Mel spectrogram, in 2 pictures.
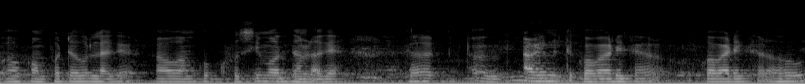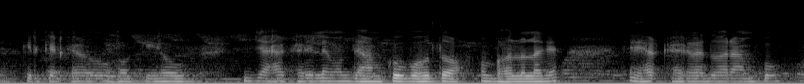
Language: Odia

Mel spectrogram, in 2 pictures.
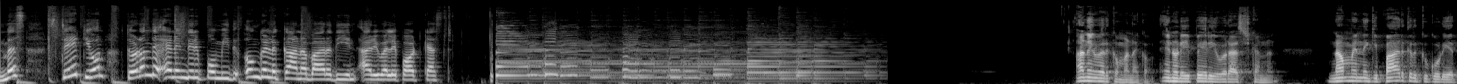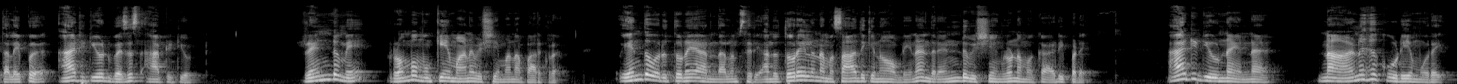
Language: Tamil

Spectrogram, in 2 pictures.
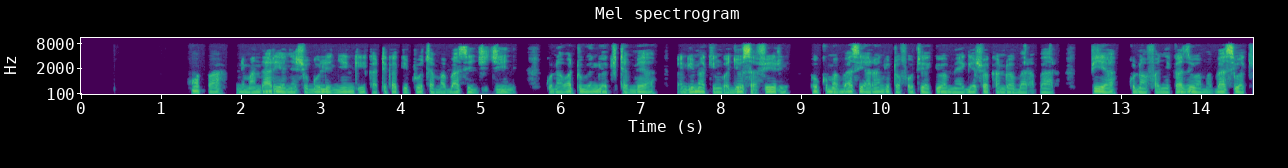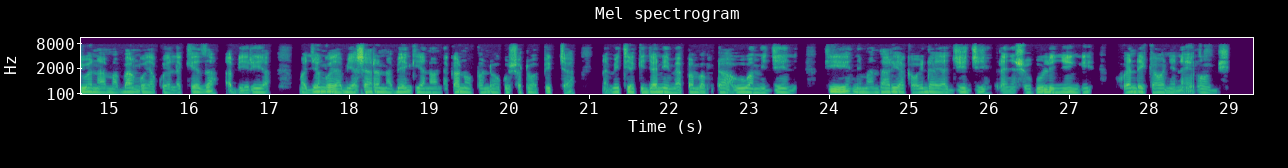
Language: Swahili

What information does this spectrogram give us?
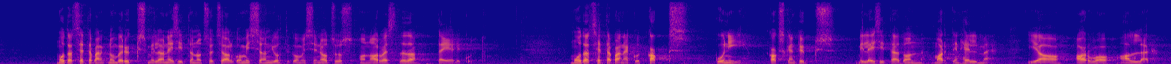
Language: Estonian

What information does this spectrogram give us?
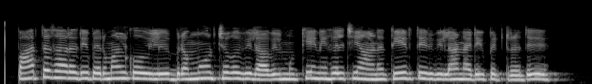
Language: Tamil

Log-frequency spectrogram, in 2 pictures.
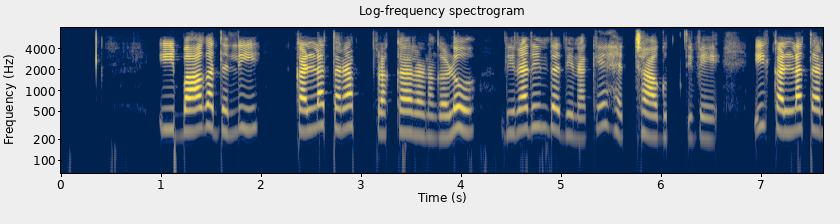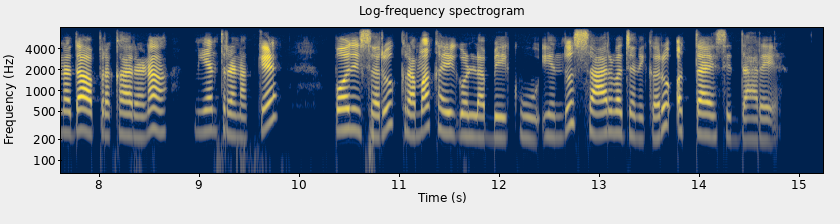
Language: Kannada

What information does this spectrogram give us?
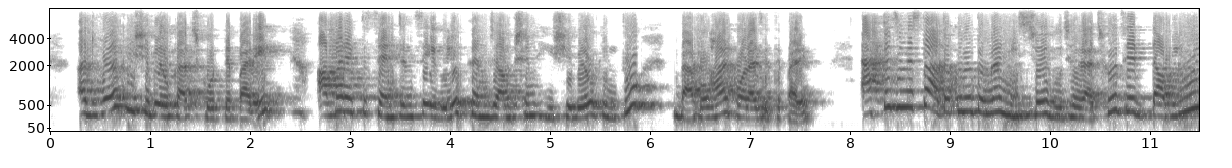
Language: Bangla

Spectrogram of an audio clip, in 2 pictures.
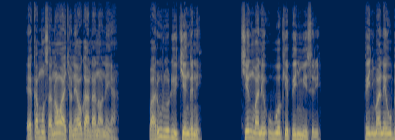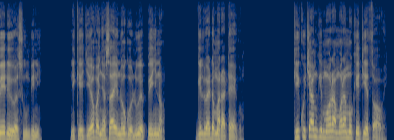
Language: Luo (Kenya and Tanzania)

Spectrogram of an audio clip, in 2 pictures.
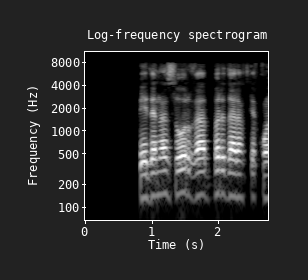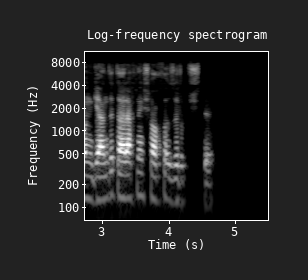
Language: Uzbek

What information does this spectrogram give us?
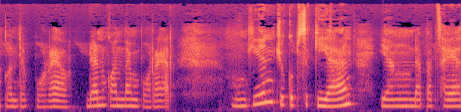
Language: Indonesian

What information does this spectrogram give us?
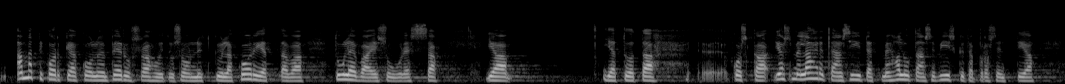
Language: Finnish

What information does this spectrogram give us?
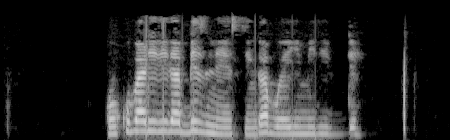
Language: Ganda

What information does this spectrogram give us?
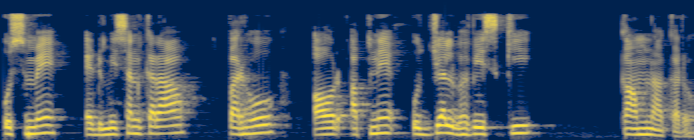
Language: Hindi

